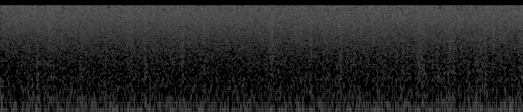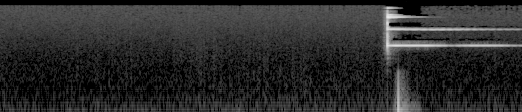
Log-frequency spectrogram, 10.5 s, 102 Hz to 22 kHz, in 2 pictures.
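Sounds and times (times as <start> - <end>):
meditation bell struck and ringing: 9.1 - 10.4.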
